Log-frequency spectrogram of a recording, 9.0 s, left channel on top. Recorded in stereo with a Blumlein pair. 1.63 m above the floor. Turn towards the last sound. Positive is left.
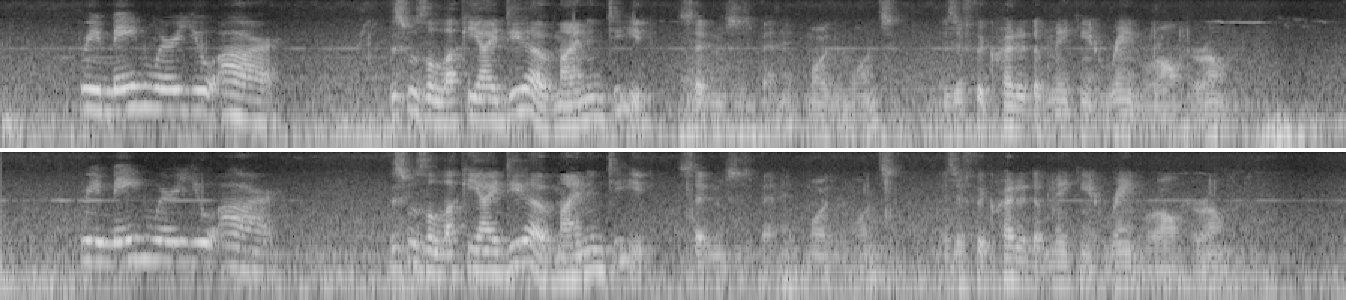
turn(degrees=5)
